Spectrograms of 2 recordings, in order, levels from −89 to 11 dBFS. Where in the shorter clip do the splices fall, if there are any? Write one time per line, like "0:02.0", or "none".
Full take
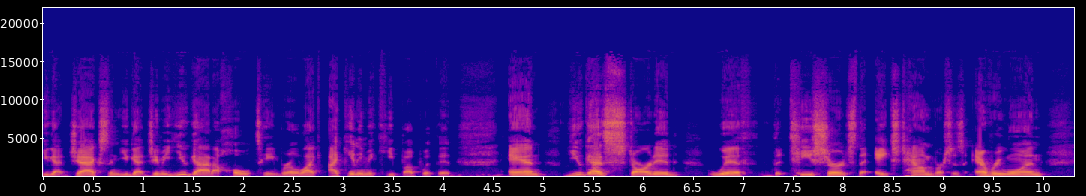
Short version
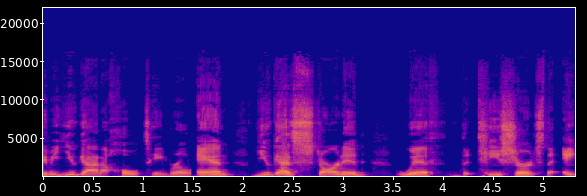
0:01.4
